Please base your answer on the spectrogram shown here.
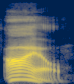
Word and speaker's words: aisle: And an aisle seat is next to the aisle. That's the walkway in the middle of the plane. Aisle. Aisle. It looks strange, but you say it like aisle. The S is silent.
